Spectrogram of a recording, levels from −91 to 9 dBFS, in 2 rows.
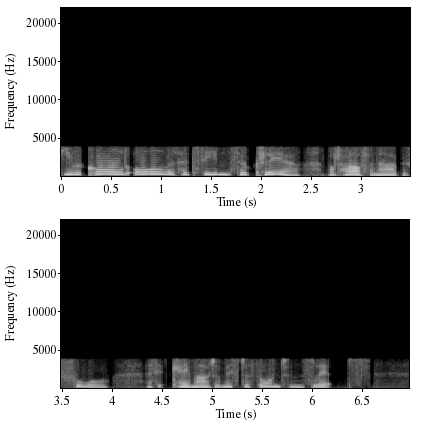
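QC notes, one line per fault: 1.65–1.71 s, VoIP packet loss concealed by the speech codec: about 40 ms went missing, fitting two 20 ms frames, and the decoder stretched its last pitch and filter into a fading buzzy tone or coloured noise. The spectrogram shows flat, smeared harmonics; the waveform shows a decaying envelope.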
